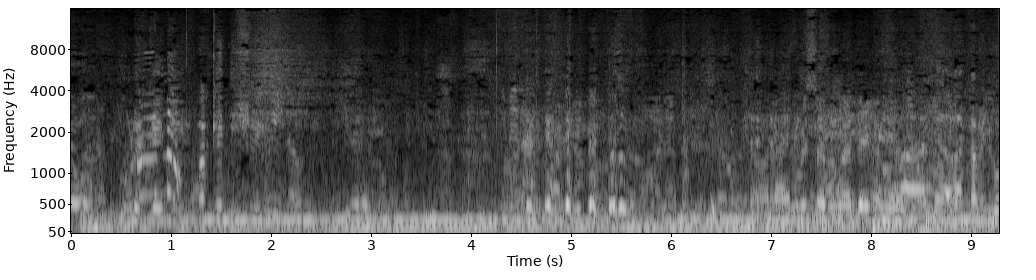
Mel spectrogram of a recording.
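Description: A rail car hums and rumbles steadily along its track.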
